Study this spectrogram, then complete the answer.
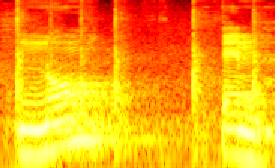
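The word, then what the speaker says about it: Phnom Penh: इस देश की राजधानी, तो देखिए राजधानी को लिखते कुछ इस प्रकार से है इंग्लिश में, और हम लोग इसको प्रोनाउंस करते हैं हिंदी में नोम पेन।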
